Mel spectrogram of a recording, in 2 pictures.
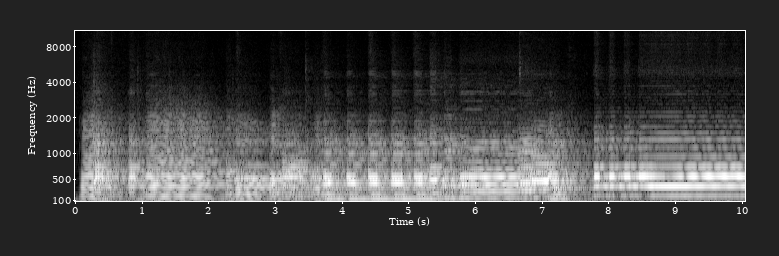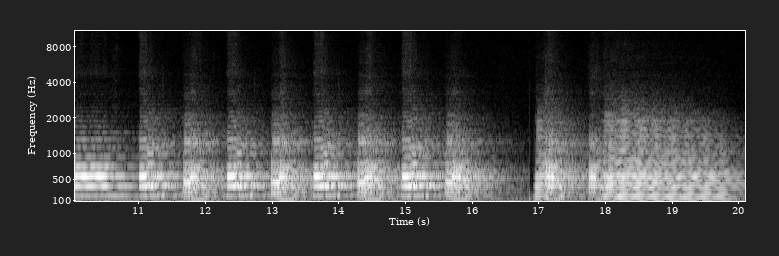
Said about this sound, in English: Peter's grandfather is represented by the bassoon. Can you hear his stern voice?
